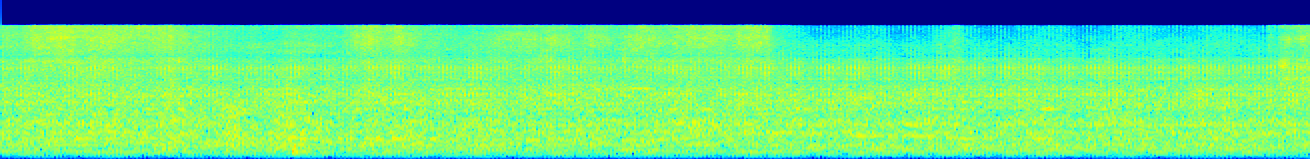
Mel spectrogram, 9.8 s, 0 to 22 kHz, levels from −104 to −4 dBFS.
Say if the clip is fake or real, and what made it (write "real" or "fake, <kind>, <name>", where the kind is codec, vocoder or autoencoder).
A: real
